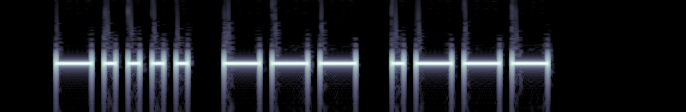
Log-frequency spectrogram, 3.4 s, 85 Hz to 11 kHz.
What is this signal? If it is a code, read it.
Morse code, heard as a keyed tone, about 20 wpm, 700 Hz. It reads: 6OJ
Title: Three Letter-Number Combinations - 20wpm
